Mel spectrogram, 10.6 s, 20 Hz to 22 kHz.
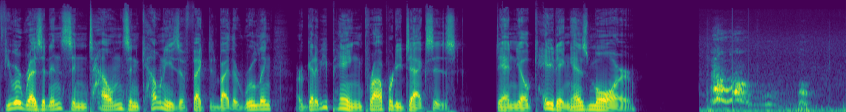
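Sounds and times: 
speech: 0.0s - 8.0s
black lab pit bull mix dog barking at the door of a home: 8.9s - 10.1s.

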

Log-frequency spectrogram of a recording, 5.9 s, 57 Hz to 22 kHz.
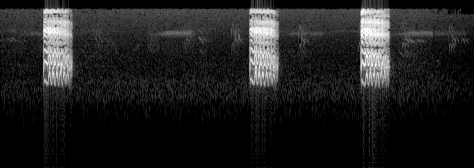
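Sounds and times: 
red-bellied woodpecker churring calls: 0.5s - 1.0s, 3.1s - 3.5s, 4.5s - 5.0s.

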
